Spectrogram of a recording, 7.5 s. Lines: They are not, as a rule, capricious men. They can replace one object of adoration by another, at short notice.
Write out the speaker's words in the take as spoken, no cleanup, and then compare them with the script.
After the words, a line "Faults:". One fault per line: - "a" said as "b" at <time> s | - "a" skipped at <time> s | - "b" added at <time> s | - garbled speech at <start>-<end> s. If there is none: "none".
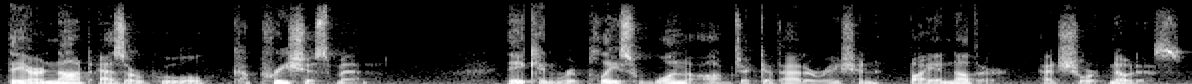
They are not, as a rule, capricious men. They can replace one object of adoration by another, at short notice.
Faults:
none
